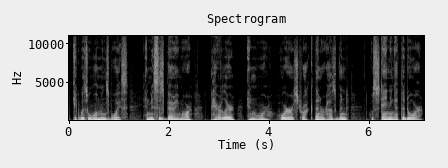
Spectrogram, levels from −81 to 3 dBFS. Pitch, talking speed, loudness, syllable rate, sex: 100 Hz, 175 wpm, -18 LUFS, 5.4 syllables/s, male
